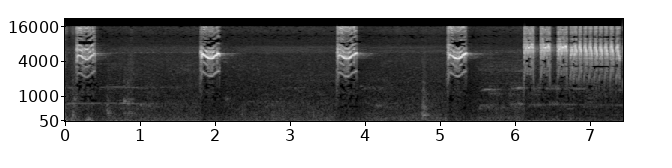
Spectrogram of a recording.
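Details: Sogon, the crimson sunbird, giving loud grating squawks repeated at roughly one-and-a-half-second intervals, ending in a fast buzzy rattling trill. Played to stir lazy birds into singing.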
